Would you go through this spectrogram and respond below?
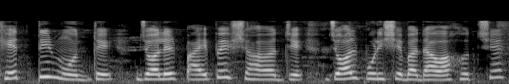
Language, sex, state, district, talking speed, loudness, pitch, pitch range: Bengali, female, West Bengal, Alipurduar, 105 wpm, -17 LUFS, 245 Hz, 225-275 Hz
